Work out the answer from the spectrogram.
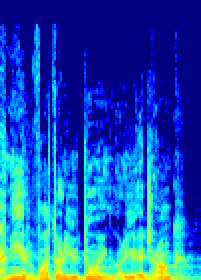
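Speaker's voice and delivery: put-on Persian-accented speech. Retelling his mom walking in on him looking at the rug, imitating mom's Farsi accent. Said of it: "I'm going to use the Farsi accent".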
